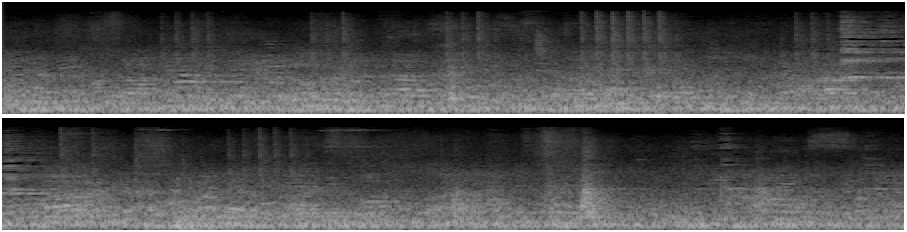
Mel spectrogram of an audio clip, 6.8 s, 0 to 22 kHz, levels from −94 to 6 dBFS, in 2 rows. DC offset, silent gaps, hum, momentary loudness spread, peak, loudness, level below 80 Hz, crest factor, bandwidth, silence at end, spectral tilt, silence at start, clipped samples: under 0.1%; none; none; 3 LU; -18 dBFS; -33 LUFS; -50 dBFS; 14 dB; 16.5 kHz; 0 s; -6.5 dB/octave; 0 s; under 0.1%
